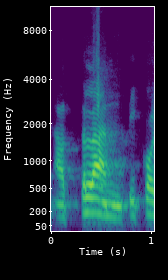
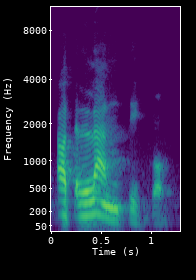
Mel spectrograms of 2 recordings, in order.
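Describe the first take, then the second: First: ATLÁNTICO with T and L run together, a-tlántico; blended TL. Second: ATLÁNTICO broken as at-lántico, softer; split T and L. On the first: Teacher showing the liquid group, a-tlántico with TL blended. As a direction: glide T into L in one syllable of Atlántico. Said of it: "no dicen Atlántico licuando". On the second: Teacher imitating Spain's at-lántico, T and L separated. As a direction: close the syllable on T, then start Atlántico's L. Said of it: "sino que dicen". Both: Shown as a demonstration.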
